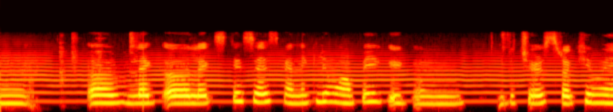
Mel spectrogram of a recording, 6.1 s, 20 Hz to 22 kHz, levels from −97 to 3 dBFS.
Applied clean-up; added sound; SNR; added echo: none; Trumpet; 13 dB; none.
